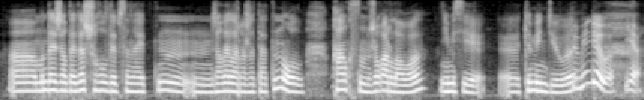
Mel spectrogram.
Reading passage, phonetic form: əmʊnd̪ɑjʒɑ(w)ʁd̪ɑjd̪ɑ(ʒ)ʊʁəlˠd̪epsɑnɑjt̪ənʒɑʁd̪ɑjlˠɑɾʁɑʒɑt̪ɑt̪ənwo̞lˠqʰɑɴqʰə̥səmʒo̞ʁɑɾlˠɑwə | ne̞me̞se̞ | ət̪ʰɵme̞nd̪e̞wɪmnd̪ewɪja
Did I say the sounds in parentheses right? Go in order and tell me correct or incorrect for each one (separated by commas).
incorrect, incorrect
